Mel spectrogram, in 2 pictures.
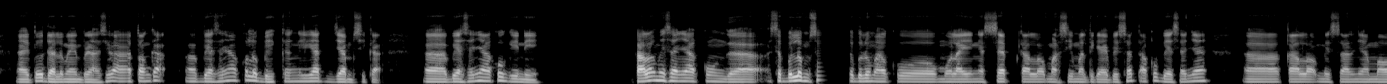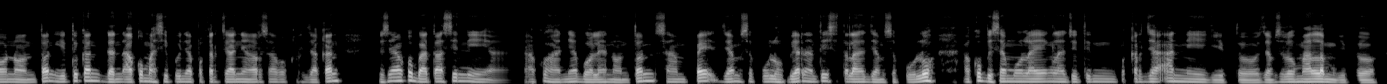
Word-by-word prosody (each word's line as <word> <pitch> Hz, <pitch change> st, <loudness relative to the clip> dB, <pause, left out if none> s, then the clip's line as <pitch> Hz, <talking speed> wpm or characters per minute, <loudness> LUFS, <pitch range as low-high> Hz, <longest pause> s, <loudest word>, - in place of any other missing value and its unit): Nah 115 Hz, -1 st, +1 dB
itu, 155 Hz, -1 st, +3 dB
udah 130 Hz, -, +7 dB
lumayan 120 Hz, 0 st, +1 dB
berhasil 115 Hz, +3 st, -1 dB
atau 150 Hz, -1 st, +1 dB
enggak, 185 Hz, -, 0 dB, 0.2 s
eee, 140 Hz, -2 st, -2 dB
biasanya 140 Hz, +5 st, 0 dB
aku 175 Hz, -, -4 dB
lebih 130 Hz, -7 st, -1 dB
ke 140 Hz, 0 st, -5 dB
ngelihat 140 Hz, 0 st, +1 dB
jam 120 Hz, -1 st, +2 dB
sih 105 Hz, -, -8 dB
Kak. -, -, -3 dB, 0.4 s
Eee, 130 Hz, -2 st, +4 dB
biasanya 145 Hz, +6 st, +2 dB
aku 180 Hz, -, +3 dB
gini, 130 Hz, -9 st, 0 dB, 1.0 s
kalau 175 Hz, +7 st, +8 dB
misalnya 155 Hz, -5 st, +4 dB
aku 145 Hz, -2 st, -4 dB
nggak, 120 Hz, -1 st, +1 dB
sebelum 165 Hz, +1 st, +5 dB, 0.4 s
sebelum 145 Hz, 0 st, +1 dB
aku 130 Hz, -1 st, 0 dB
mulai 125 Hz, 0 st, +1 dB
ngeset 125 Hz, +2 st, +1 dB
kalau 120 Hz, -1 st, 0 dB
maksimal 120 Hz, +1 st, -3 dB
3 120 Hz, -1 st, -2 dB
episode, 120 Hz, +9 st, -2 dB
aku 175 Hz, -, -3 dB
biasanya, 130 Hz, +6 st, 0 dB, 0.3 s
eee, 125 Hz, -1 st, 0 dB
kalau 120 Hz, -1 st, +2 dB
misalnya 120 Hz, 0 st, -3 dB
mau 120 Hz, 0 st, 0 dB
nonton 115 Hz, +6 st, 0 dB
gitu 130 Hz, +4 st, -1 dB
kan, 170 Hz, 0 st, +3 dB
dan 120 Hz, -2 st, 0 dB
aku 115 Hz, +6 st, +2 dB
masih 130 Hz, -2 st, -2 dB
punya 130 Hz, 0 st, -2 dB
pekerjaan 120 Hz, +1 st, -1 dB
yang 115 Hz, -, -1 dB
harus 115 Hz, 0 st, -4 dB
aku 115 Hz, -1 st, -6 dB
kerjakan, 115 Hz, +8 st, -1 dB, 0.4 s
biasanya 165 Hz, +8 st, +2 dB
aku 185 Hz, -, +4 dB
batasi 135 Hz, +2 st, +1 dB
nih, 120 Hz, -8 st, -3 dB, 0.3 s
aku 115 Hz, -1 st, -7 dB
hanya 120 Hz, +3 st, -2 dB
boleh 115 Hz, -1 st, 0 dB
nonton 110 Hz, +9 st, 0 dB
sampai 125 Hz, +1 st, 0 dB
jam 130 Hz, +2 st, 0 dB
10.00 130 Hz, 0 st, -3 dB
biar 135 Hz, +4 st, +2 dB
nanti 135 Hz, +3 st, -2 dB
setelah 130 Hz, -4 st, 0 dB
jam 115 Hz, -2 st, -2 dB
10.00 115 Hz, +10 st, +3 dB, 0.3 s
aku 120 Hz, +8 st, +1 dB
bisa 135 Hz, -4 st, +1 dB
mulai 130 Hz, -1 st, +1 dB
ngelanjutin 130 Hz, 0 st, -4 dB
pekerjaan 135 Hz, +2 st, -2 dB
nih, 120 Hz, -2 st, -2 dB, 0.2 s
gitu, 100 Hz, 0 st, -4 dB
jam 105 Hz, -1 st, -3 dB
10.00 120 Hz, +1 st, 0 dB
malam 125 Hz, 0 st, +5 dB
gitu. 100 Hz, 0 st, -2 dB
125 Hz, 170 wpm, -22 LUFS, 120-140 Hz, 1.0 s, kalau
